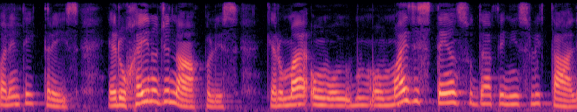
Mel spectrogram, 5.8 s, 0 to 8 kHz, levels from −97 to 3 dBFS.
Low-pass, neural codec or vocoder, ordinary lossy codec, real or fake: 7.2 kHz; none; none; real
